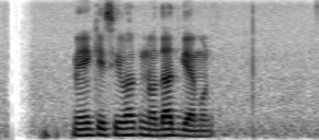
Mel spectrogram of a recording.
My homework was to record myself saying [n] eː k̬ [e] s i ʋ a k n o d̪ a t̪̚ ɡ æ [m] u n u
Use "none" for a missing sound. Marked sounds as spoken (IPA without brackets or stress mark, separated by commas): m, i, m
